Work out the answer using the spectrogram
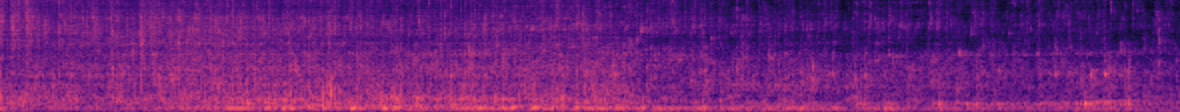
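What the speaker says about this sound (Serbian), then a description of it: "Sipat ću litar vode." A litre of water poured into a bottle already holding dry yeast, a steady continuous gush and splash lasting the whole stretch, close and fairly loud, with the pitch slowly rising as the bottle fills.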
